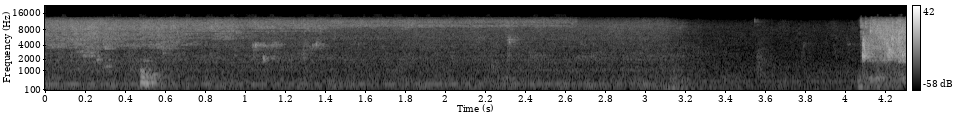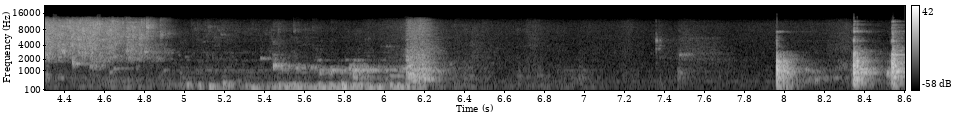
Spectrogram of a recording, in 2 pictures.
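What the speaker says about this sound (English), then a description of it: "I'm going to rinse them off." Strawberries get rinsed under a kitchen tap: water runs steadily, then stops, then comes back in louder splashing bursts as the berries are handled, with a few short clatters near the end.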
